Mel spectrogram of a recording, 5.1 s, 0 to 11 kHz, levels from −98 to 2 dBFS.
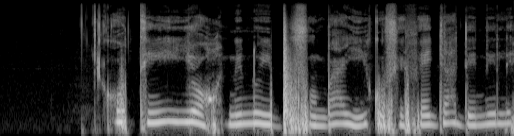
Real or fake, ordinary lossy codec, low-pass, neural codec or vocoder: real; none; 9.9 kHz; none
